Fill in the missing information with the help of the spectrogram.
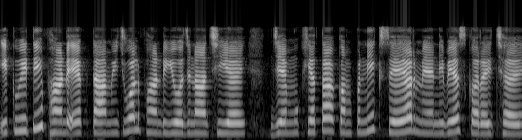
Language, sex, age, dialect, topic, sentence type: Maithili, female, 36-40, Eastern / Thethi, banking, statement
